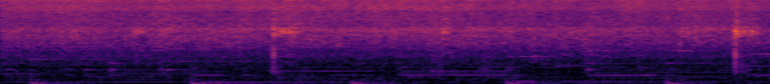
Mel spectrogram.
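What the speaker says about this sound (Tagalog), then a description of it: "Stir fry mo lang hanggang mag golden brown." Lemongrass and stir-fry ingredients crackle in an outdoor wok, a steady loud sizzle broken by repeated scraping stirs, with no voices.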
